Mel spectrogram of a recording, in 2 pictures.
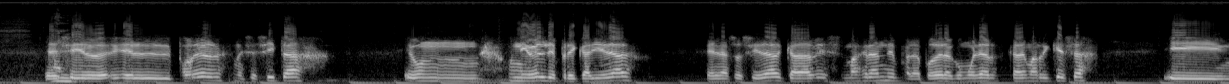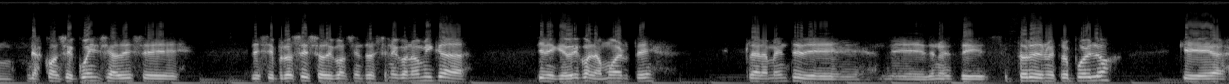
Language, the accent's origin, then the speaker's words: Spanish; Moreno, Buenos Aires Province, Argentina; Yo soy de Moreno.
